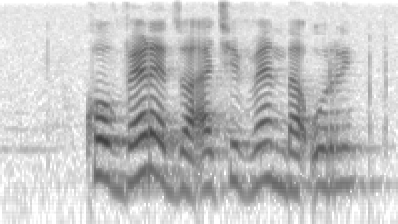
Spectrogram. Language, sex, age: Venda, female, 19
